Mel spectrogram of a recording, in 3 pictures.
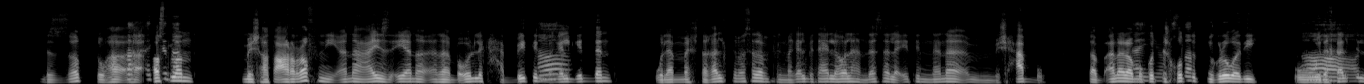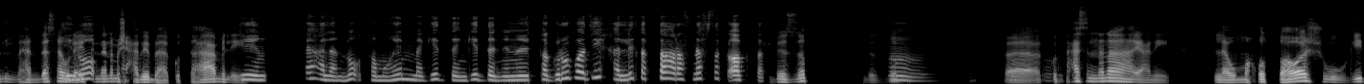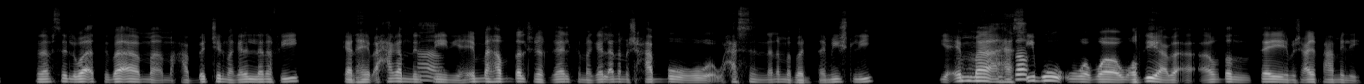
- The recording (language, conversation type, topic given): Arabic, podcast, إيه هو القرار البسيط اللي خدته وفتحلك باب جديد من غير ما تتوقع؟
- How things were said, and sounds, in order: none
